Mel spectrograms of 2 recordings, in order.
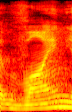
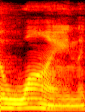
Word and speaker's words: wine: میشه وین یا میشه واین؟ – ببخشید، واین.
